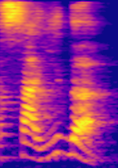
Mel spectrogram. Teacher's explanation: Esse ato entre o A e o I configura para nós, né, uma acentuação pela regra dos iatos, porque você tem uma separação entre o A e o I, e o I tá sozinho na sílaba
